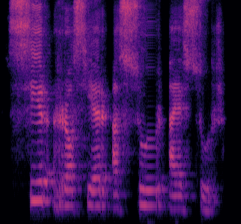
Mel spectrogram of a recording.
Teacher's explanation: alternating sibilants and trills, and simultaneously setting from the start a resonance between Roger and his emblem. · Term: alliterates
